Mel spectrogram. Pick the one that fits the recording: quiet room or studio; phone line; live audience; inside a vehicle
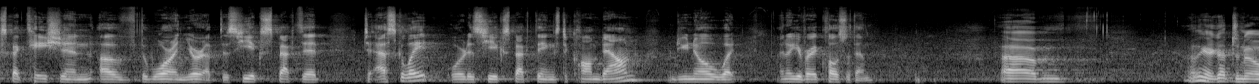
live audience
